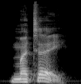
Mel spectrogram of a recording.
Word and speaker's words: MATE: And while we're on desktop environments, Mate. It's Mate. It's not mate. I know in the English language, M-A-T-E is mate. This is actually Mate in Italian, which is where the word originates from.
